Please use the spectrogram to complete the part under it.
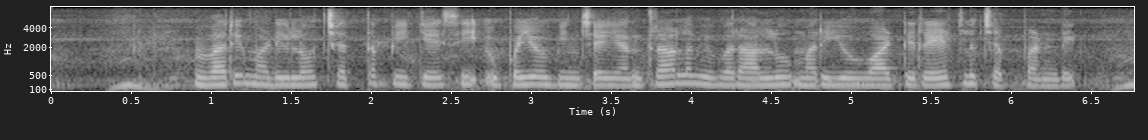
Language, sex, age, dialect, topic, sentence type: Telugu, female, 18-24, Southern, agriculture, question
